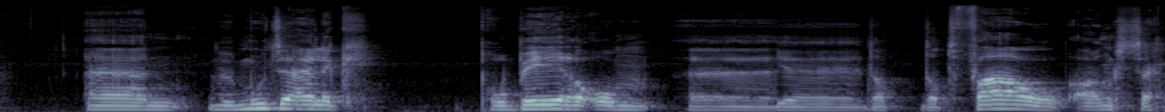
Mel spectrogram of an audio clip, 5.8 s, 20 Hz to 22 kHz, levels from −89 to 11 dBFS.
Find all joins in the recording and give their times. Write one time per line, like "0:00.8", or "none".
0:03.9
